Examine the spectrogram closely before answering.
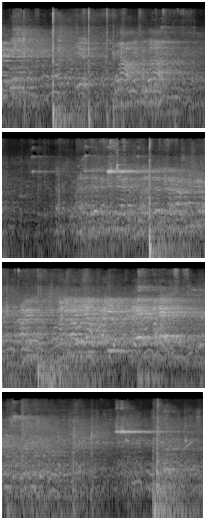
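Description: A ball thuds off a foot and bounces on a hard floor.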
